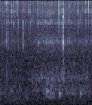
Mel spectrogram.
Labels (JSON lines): {"label": "ambient", "recorder": "HydroMoth"}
